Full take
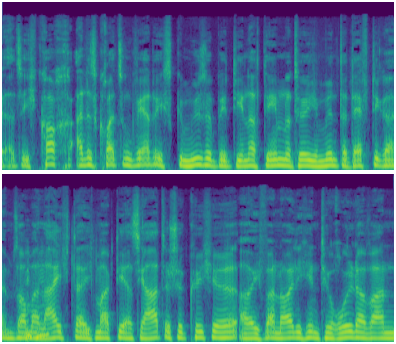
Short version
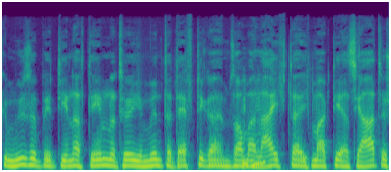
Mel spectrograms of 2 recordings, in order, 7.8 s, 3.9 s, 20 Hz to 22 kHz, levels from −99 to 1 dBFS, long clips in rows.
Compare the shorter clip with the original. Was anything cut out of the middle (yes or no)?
no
